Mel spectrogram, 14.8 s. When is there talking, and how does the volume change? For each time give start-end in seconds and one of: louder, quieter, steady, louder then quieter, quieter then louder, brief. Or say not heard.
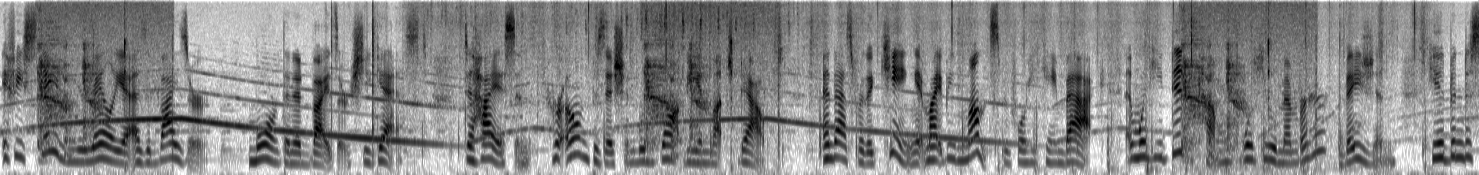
0.0-14.7 steady.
